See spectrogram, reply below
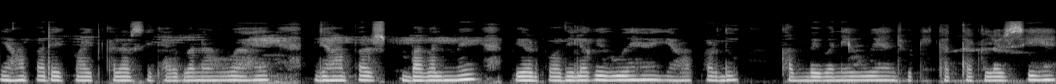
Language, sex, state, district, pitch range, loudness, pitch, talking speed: Hindi, female, Uttar Pradesh, Budaun, 185-195 Hz, -16 LUFS, 190 Hz, 170 wpm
